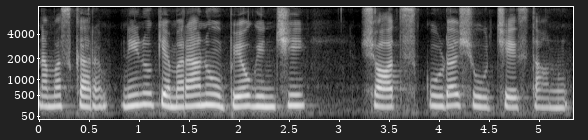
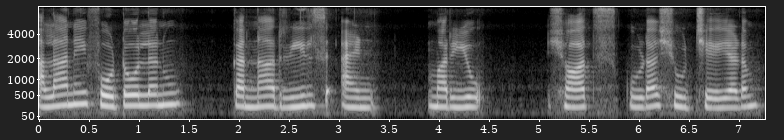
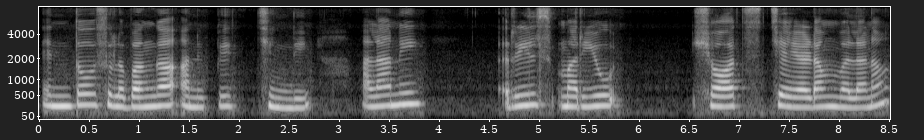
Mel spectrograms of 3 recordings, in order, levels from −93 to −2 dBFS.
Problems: none marked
